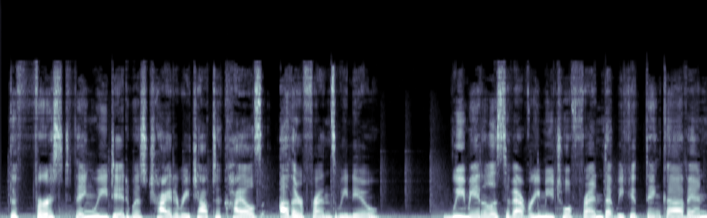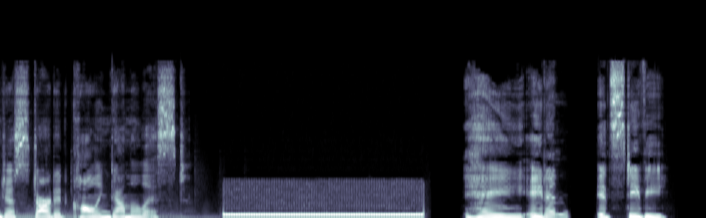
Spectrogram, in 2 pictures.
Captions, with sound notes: The first thing we did was try to reach out to Kyle’s other friends we knew. We made a list of every mutual friend that we could think of, and just started calling down the list. (phone ring) STEVIE Hey, Aiden? It’s Stevie.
